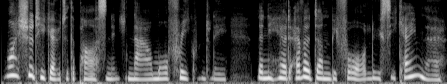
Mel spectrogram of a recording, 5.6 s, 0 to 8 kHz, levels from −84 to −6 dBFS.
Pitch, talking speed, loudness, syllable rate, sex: 210 Hz, 205 wpm, -21 LUFS, 5.7 syllables/s, female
